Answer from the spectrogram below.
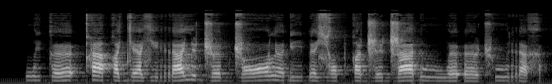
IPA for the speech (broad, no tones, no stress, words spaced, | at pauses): wikœːʔ qʰɛ qədʲaːzʲe ralʲə ɖ͡ʐœb ɖ͡ʐɔː lœɗiɓɛ ʑɔb qə ɖ͡ʐeɖ͡ʐaɗuː wœʔœːʈ͡ʂʰuːrax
